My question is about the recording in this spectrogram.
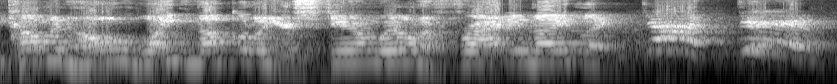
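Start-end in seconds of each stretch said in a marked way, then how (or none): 3.2-4.1 mock excited high yell; eager newlywed. New husband racing home to his bride, mock excited high yell. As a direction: whoop it like you can't wait to get home.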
